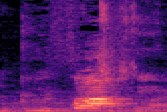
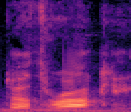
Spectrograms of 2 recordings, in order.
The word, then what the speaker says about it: Dothraki: The Guthraki, that's it. I think I pronounced it right. Dothraki. Dothraki, that's it.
